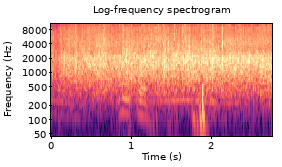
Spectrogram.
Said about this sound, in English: So let's put our hands together and welcome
